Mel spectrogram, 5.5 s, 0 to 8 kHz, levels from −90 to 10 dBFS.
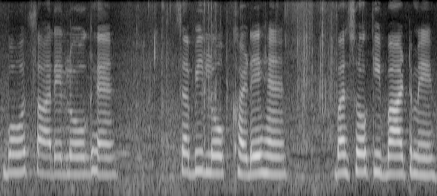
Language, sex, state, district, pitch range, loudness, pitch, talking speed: Hindi, female, Haryana, Rohtak, 230-255 Hz, -16 LUFS, 240 Hz, 130 wpm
